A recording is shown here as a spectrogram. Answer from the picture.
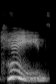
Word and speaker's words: Keynes: Scotland and it was pronounced K and it was spelled K A Y. And somewhere along the way it morphed and it became key and so that's where we get Keynesian. Um but the namesake is John Maynard Kanes and you can see his last name also look like look looks like Keynes or something like that.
